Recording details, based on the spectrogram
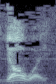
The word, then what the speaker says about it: Yahweh: This quote says it is generally acknowledged that Yahweh is the correct pronunciation of the memorial name of God proclaimed at the bush. Philologists and theologians agree in the term Jehovah, frequently used instead of Yahweh, is a spurious form of the word."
